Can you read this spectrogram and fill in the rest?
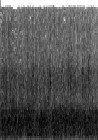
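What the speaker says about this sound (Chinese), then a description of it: "可以掌声一下" An audience in a university lecture hall claps steadily, a dense, even wash of applause that holds at the same level from start to finish, with no voices above it.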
